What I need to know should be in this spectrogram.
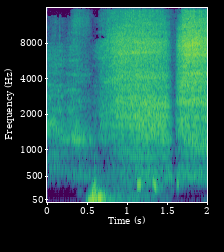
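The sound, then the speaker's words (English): Deep breathing in through the nose and out through the mouth: a sharp, loud nasal intake, then a long airy rush of breath, a brief pause, and another breath. “Deep breaths.”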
